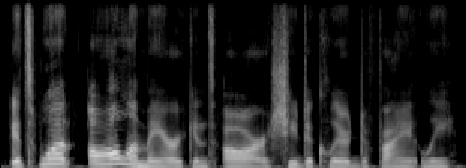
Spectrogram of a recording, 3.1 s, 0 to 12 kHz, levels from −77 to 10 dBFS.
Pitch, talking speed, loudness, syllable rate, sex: 220 Hz, 155 wpm, -18 LUFS, 5.7 syllables/s, female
